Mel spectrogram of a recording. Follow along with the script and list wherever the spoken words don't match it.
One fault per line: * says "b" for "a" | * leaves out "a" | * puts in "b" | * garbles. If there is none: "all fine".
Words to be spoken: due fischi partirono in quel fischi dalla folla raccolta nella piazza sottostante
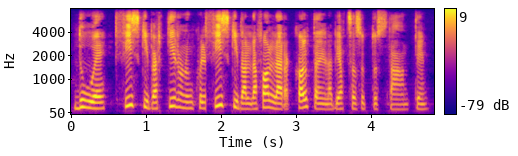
all fine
